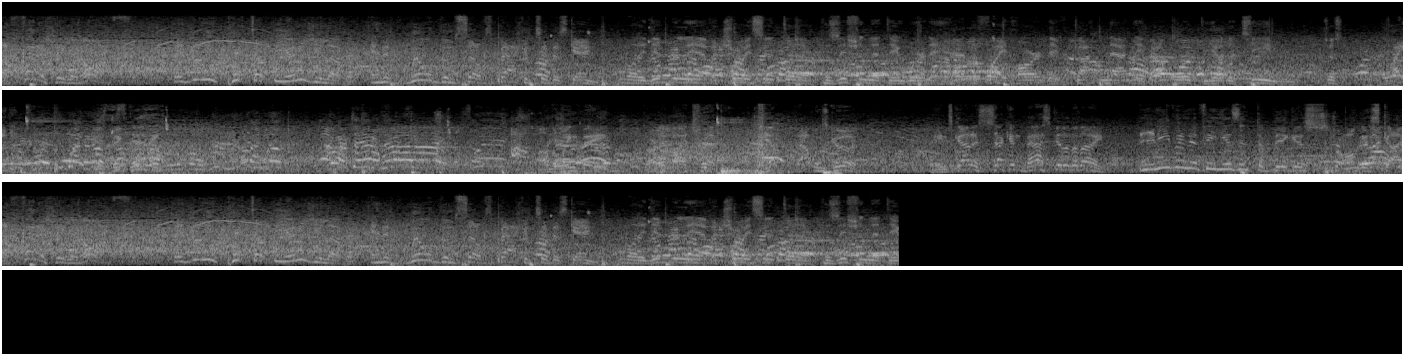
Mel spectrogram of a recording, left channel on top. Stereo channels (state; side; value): drops out; right; at 9.0 s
